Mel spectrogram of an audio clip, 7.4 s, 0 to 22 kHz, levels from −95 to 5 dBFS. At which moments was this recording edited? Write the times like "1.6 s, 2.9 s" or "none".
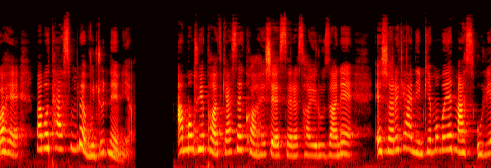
1.1 s, 2.9 s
